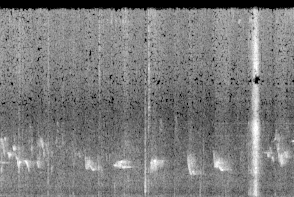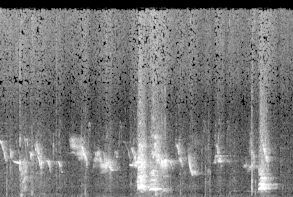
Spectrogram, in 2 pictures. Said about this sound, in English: Bunch of chirpy birds out this morning, little yappy dogs.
